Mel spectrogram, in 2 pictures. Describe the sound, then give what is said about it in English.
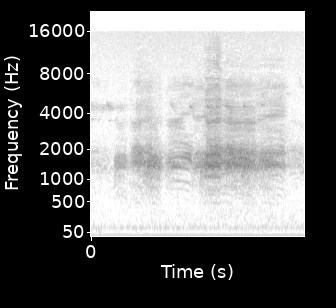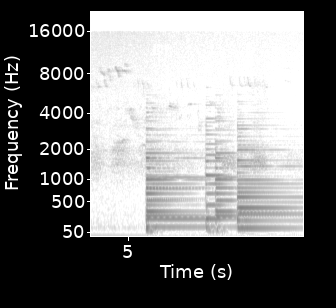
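Crows caw repeatedly, first as a cluster of rough, overlapping calls, then a few much louder, drawn-out caws near the end. No one speaks. “So, and the crows just sound a bit fitting at this point.”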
